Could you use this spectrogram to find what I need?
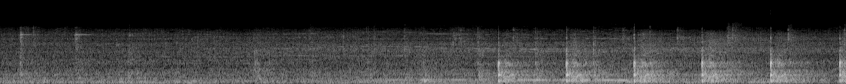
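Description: A wheel loader's diesel engine rumbles steadily.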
